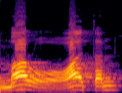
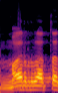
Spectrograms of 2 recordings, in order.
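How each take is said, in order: First: The r sound is heavy and full. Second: The r sound is thin and light. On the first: The speaker calls it right. "तब भी मोटी पढ़ी जाएगी" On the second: The speaker calls it wrong. "अब लोग इसे क्या पढ़ते हैं मर्रतन, मर्रतन नहीं"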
